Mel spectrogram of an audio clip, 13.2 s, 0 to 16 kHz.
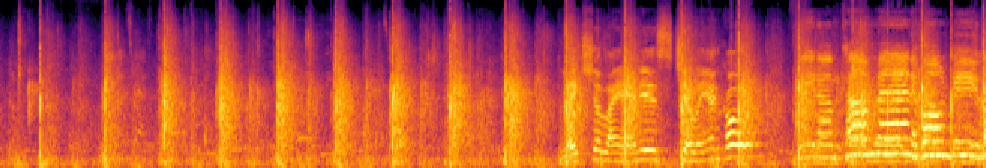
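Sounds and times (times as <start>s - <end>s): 
group of people clapping: 0.1s - 13.1s
speech: 7.9s - 10.2s, 10.8s - 13.1s.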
